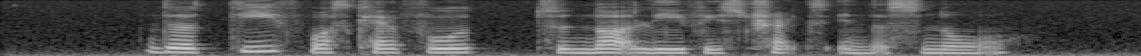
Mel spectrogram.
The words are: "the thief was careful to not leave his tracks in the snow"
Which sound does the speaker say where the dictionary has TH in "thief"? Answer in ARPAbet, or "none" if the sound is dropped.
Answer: T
